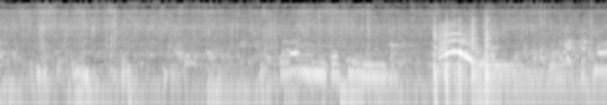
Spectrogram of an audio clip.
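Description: Pork sautés in a pan for pork and beans, giving a steady frying sizzle with stirring clatter, and a louder burst of hissing and scraping near the end, under occasional speech.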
